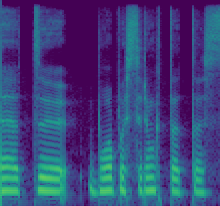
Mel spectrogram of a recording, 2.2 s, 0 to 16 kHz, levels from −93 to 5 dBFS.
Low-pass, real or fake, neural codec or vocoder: 14.4 kHz; fake; autoencoder, 48 kHz, 32 numbers a frame, DAC-VAE, trained on Japanese speech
